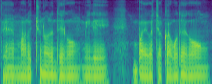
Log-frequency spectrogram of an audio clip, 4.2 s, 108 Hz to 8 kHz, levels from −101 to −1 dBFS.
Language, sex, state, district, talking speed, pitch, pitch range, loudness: Chakma, male, Tripura, Unakoti, 115 wpm, 80 Hz, 80-85 Hz, -20 LUFS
